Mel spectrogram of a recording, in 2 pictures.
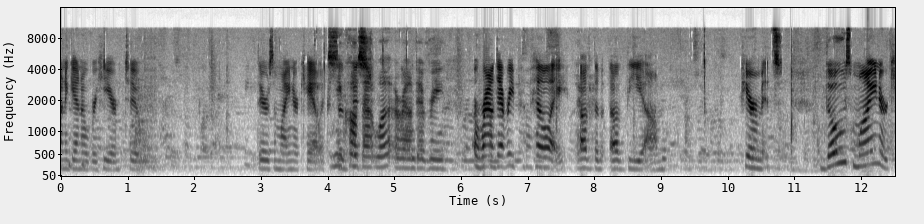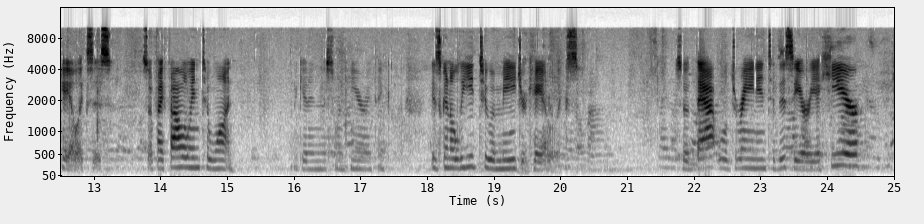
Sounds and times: Speech: 0.0 - 15.1, 16.0 - 17.5, 18.1 - 20.8, 21.4 - 25.0.

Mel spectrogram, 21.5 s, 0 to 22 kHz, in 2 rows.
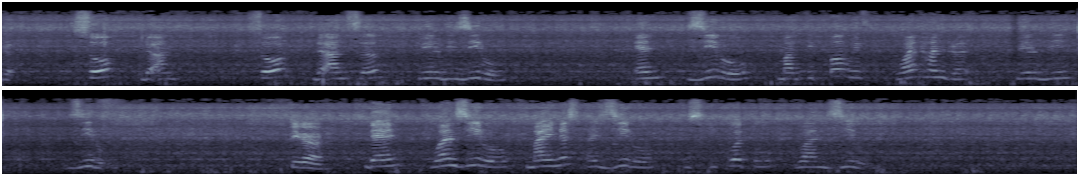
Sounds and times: Inside, small room: 0.0 - 21.5
Speech: 6.4 - 10.7, 13.7 - 19.5.

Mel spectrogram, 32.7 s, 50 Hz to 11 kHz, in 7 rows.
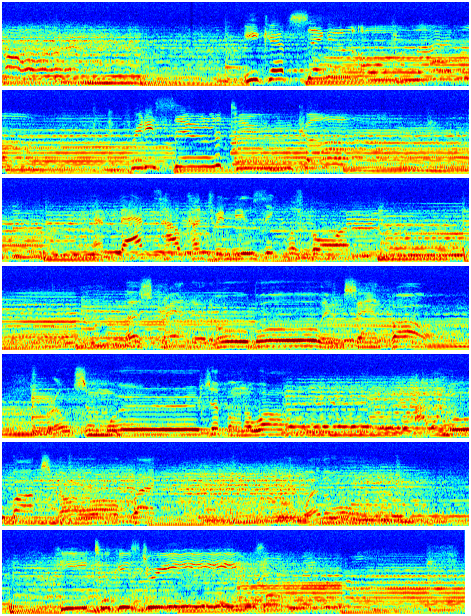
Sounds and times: Music: 0.0 - 32.6
Speech: 10.5 - 12.9.

